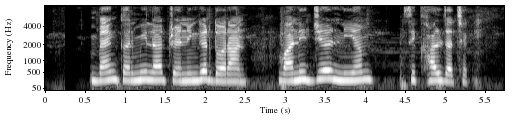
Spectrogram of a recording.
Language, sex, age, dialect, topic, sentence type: Magahi, female, 36-40, Northeastern/Surjapuri, banking, statement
